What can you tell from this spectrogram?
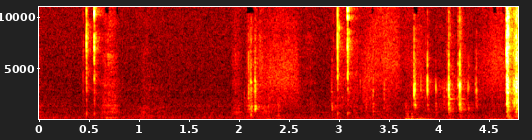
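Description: Typing on a computer keyboard: a few scattered keystrokes at first, then a quicker run of keys near the end.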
